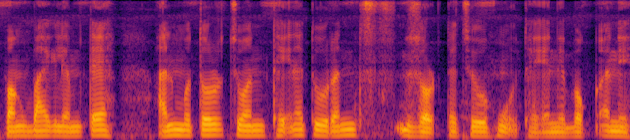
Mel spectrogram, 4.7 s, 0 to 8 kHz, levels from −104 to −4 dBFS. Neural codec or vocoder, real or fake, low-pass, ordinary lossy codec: none; real; none; none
